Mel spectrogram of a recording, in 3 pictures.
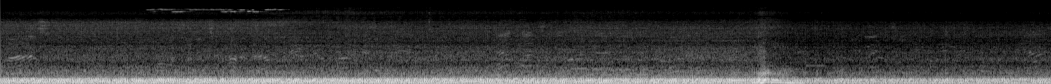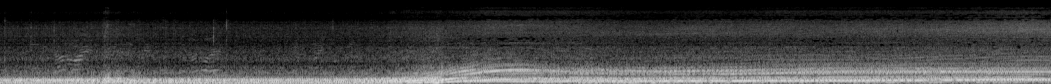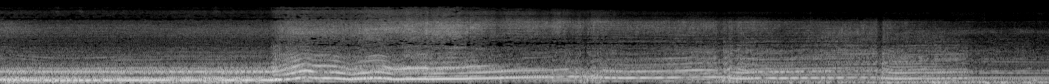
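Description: Two sport motorcycles at a drag-race start line: engines idling with a deep rumble, then about halfway through the revs rise and are held high. Near the end the bikes launch and accelerate away, the engine pitch stepping up through several quick upshifts as the sound fades down the track.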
